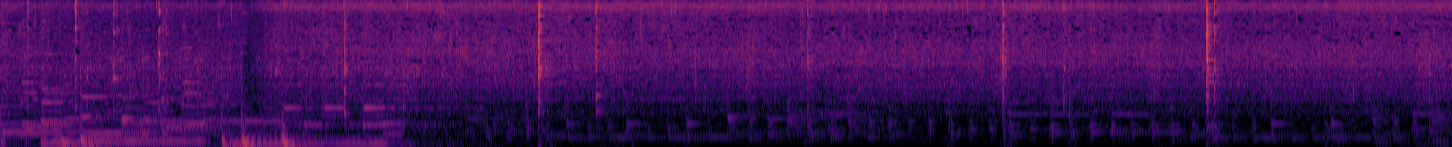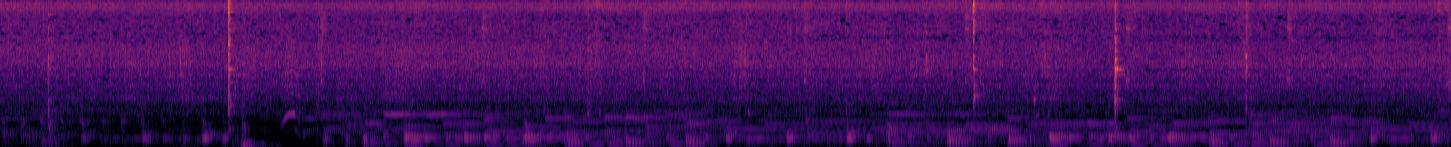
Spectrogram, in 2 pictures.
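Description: Ground pork, green bell pepper and onion sizzling in a stainless steel pan as they are stirred, with a sharp click of the stirring utensil against the pan every few seconds.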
